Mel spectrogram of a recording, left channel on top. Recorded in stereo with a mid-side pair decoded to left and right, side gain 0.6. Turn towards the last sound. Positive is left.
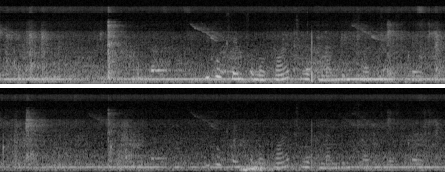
turn(degrees=20)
